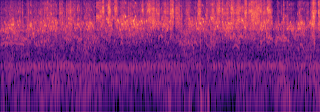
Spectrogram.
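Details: Colony of Australian budgies in an aviary, described as happy, chirping: a continuous dense chatter of overlapping squawky warbles and sharp chirps from many birds, with no pause across the recording.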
